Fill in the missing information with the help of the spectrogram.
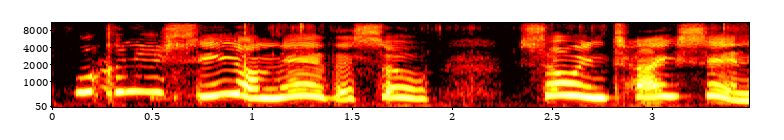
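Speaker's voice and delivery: high, fast cooing question. Real, not acted. Woman teases her goose pecking at her jeans, high and fast. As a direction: coo up high at the nibbling goose.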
